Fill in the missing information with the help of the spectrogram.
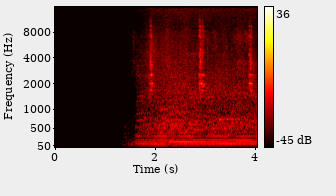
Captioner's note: clock ticking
